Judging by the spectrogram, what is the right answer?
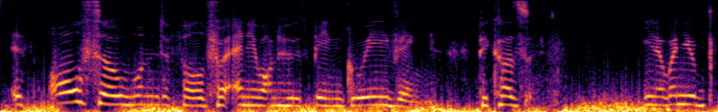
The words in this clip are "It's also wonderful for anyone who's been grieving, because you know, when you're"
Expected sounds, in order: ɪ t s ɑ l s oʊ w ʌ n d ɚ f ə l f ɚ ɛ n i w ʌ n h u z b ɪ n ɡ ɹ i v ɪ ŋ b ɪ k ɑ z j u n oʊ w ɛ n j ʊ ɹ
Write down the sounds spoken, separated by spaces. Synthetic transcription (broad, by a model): ɪ t s ɑ l s oʊ w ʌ n d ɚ f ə l f ɚ ɛ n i w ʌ n h u z b ɪ n ɡ ɹ i v ɪ ŋ b ɪ k ɑ z j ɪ n oʊ w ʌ n j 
